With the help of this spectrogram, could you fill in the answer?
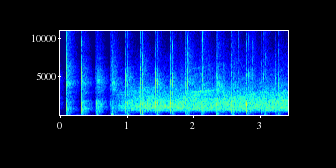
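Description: A short round of applause: sharp, steady hand claps in a quick regular rhythm, with a fuller wash of clapping building up beneath them and holding steady to the end.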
